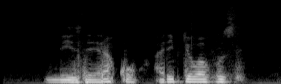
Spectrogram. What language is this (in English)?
Kinyarwanda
